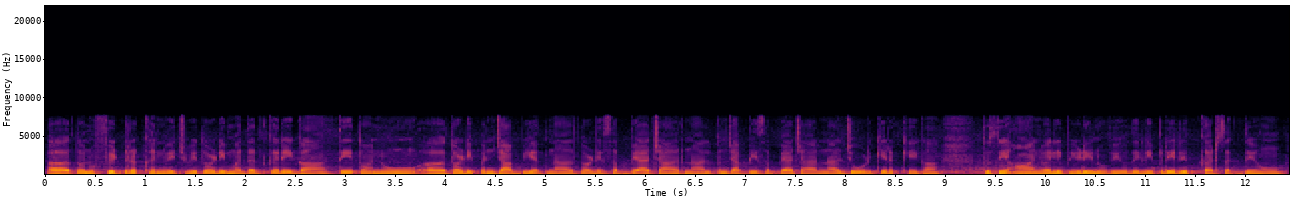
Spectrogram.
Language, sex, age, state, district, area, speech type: Punjabi, female, 30-45, Punjab, Ludhiana, urban, spontaneous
